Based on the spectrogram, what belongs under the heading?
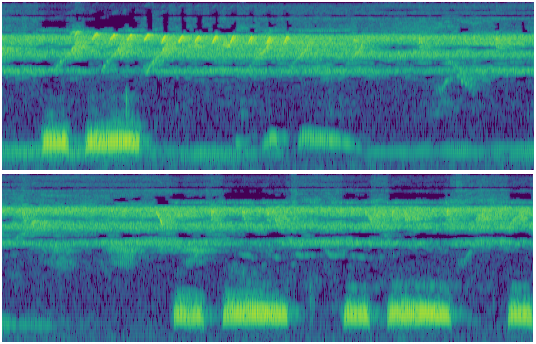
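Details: Spotted dove cooing as a trapping lure: paired low hoots, a short note and then a longer coo. A brief rapid series of high chirps from another bird comes early, over an ongoing shrill insect drone.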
